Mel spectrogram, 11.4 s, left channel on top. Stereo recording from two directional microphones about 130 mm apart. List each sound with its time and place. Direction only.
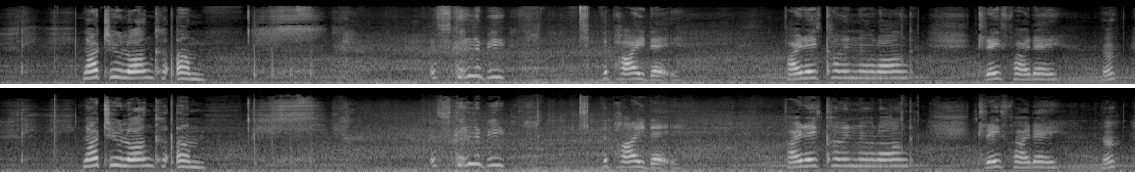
0.8 s speech: 30° right (ahead or behind)
4.4 s speech: 10° right (ahead or behind)
6.0 s speech: 25° right (ahead or behind)
7.8 s speech: 20° right (ahead or behind)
